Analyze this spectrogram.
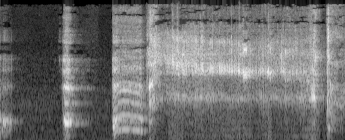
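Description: A man crying loudly: a sharp catching sob about a second in, then a long high wail lasting about three seconds.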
